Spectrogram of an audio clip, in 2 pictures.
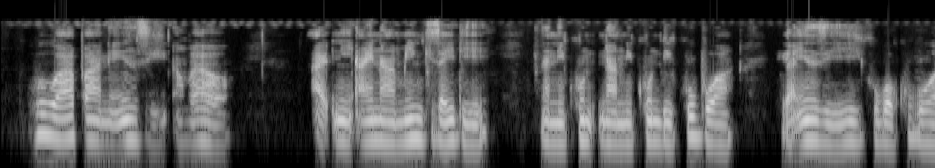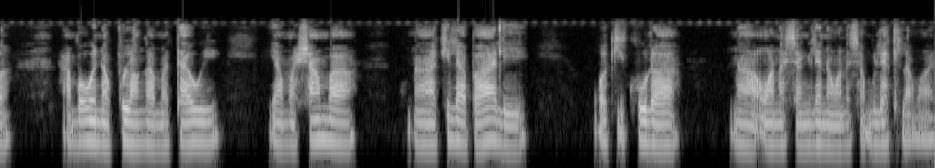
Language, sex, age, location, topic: Swahili, male, 18-24, Wajir, health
